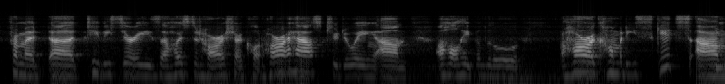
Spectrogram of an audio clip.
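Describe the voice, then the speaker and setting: A woman's voice: on the low side, pushed and bright, lo-fi sound. An Australian woman from Melbourne, a podcast guest and actress, talking casually with lots of ums. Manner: rambling, many ums. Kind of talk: casual interview chat.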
